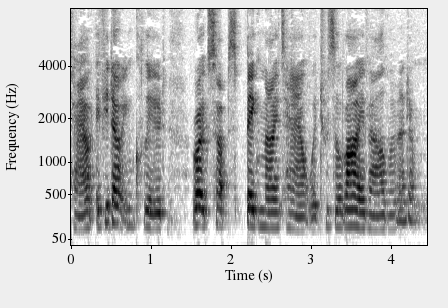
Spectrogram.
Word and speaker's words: Röyksopp: So in my mind, I always pronounce these as per German pronunciation, but they're actually, I think, Norwegian. But for now, unless I know better, Röyksopp is what we're going to call it.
